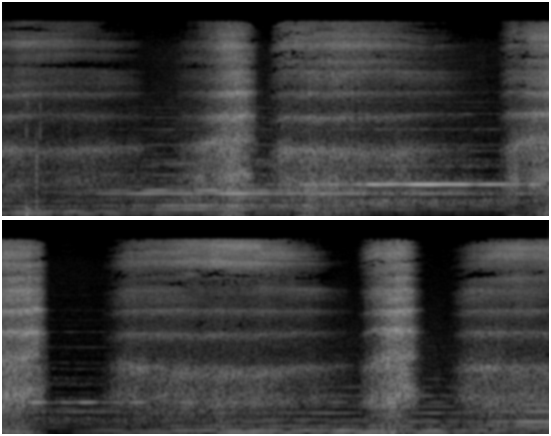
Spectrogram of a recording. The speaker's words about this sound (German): Dann höre ich es. Kratzend schleppend, stöhnend. Ein Geräusch, von dem ich mich verzweifelt überzeuge, es entspringe einer alten Klimaanlage, die angeschalten wird.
